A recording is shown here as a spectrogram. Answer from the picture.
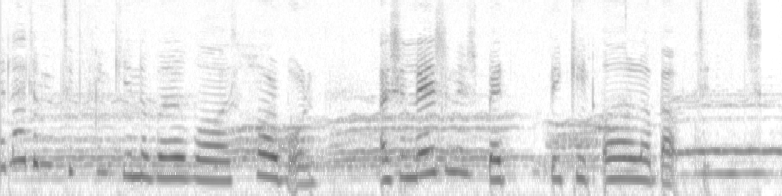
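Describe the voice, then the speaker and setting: Moderate-paced speech from a woman, with noticeable background noise. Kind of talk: creepypasta story narration. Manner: casual, halting.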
